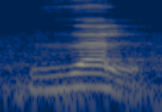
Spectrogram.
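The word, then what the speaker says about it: ز: এরপরে হরফ হচ্ছে জা। জা এটা ঝিঝি পোকার মতো আওয়াজ হবে।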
